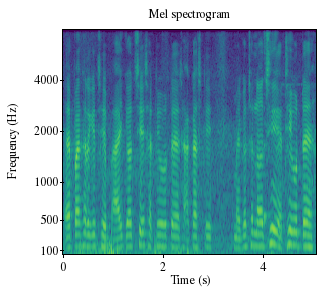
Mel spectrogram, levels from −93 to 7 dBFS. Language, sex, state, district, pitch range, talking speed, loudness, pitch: Odia, male, Odisha, Khordha, 140-155 Hz, 165 wpm, -18 LUFS, 150 Hz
